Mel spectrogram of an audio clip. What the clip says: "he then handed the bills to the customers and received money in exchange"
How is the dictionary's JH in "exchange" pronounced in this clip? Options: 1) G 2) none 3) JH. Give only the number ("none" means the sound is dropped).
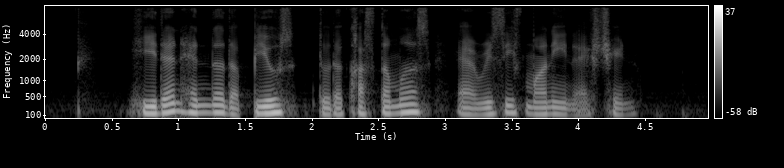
2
